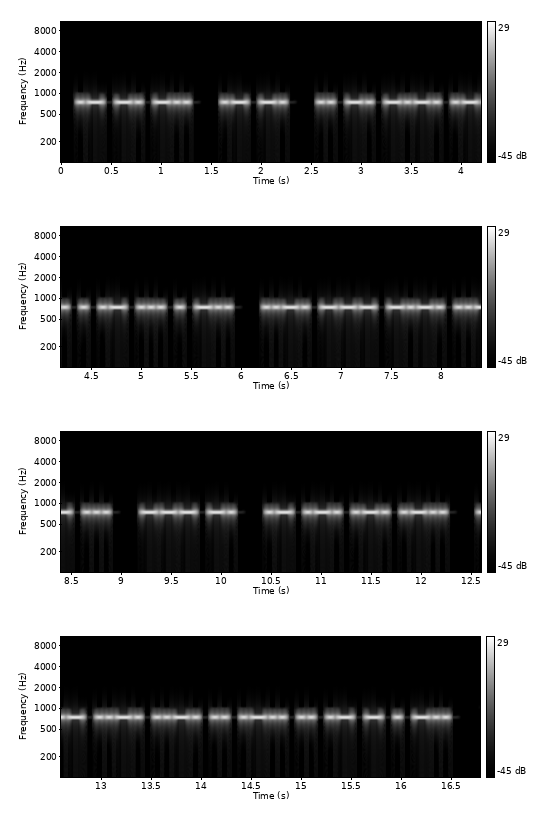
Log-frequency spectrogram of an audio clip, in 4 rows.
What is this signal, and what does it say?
Morse code, heard as a keyed tone, about 25 wpm, 750 Hz. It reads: AND AN INCREASED FOCUS ON ARRL AFFILIATED
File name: Archive / 25 WPM / 25WPM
